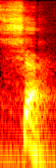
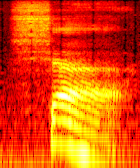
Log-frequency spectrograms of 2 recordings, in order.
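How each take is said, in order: First: The vowel is short. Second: The vowel is long. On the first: "the fatha is sha" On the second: "Now with long vowel, we have sha"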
